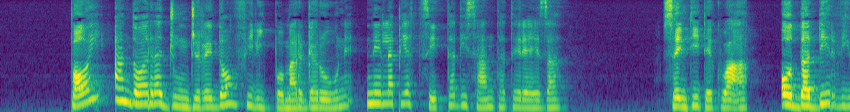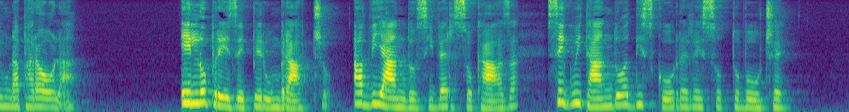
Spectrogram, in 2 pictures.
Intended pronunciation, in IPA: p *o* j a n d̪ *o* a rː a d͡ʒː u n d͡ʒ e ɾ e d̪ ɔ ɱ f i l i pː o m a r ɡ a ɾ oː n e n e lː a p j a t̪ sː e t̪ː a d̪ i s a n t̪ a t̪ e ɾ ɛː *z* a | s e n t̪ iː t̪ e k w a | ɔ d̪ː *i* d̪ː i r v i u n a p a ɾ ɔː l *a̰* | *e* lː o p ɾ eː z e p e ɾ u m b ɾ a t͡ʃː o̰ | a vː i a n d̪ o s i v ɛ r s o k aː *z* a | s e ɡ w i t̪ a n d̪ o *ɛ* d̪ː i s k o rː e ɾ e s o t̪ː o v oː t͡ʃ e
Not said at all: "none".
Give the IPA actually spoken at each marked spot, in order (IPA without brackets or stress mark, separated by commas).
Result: ɔ, ɔ, z, a, a̰, e, z, a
